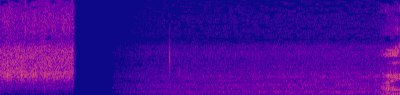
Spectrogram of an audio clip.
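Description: Ribeye steaks, onions and garlic frying in butter in a cast-iron skillet, a steady sizzle that cuts off abruptly less than half a second in. After a moment of silence, only a faint steady low hum remains.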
